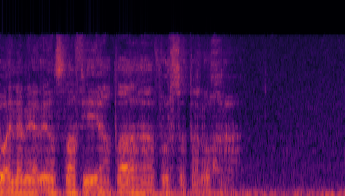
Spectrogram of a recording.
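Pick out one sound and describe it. A man speaks quietly and close by.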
